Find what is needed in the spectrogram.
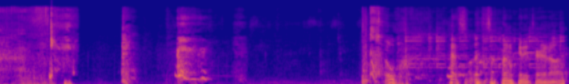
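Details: Small, quick baby sneezes followed by laughter and lively voices over background music; infant sneezing.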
